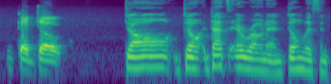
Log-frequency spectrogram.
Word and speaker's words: Gadot: Her name is pronounced Gadot.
